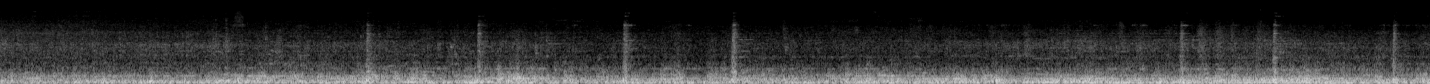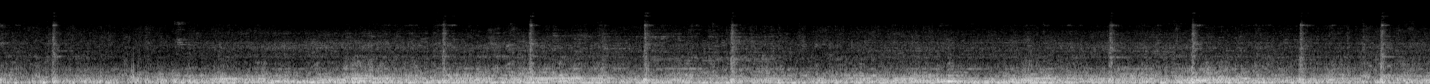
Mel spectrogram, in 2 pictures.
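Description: Passenger coaches, maroon mainline stock and then umber-and-cream Pullman cars, rolling past at platform level. A steady low rumble of wheels on rail is broken by sharp clicks as the wheelsets cross rail joints.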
